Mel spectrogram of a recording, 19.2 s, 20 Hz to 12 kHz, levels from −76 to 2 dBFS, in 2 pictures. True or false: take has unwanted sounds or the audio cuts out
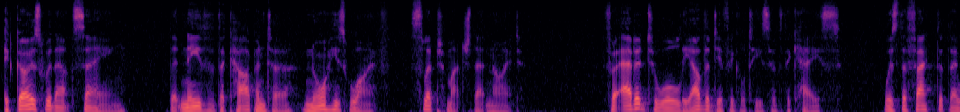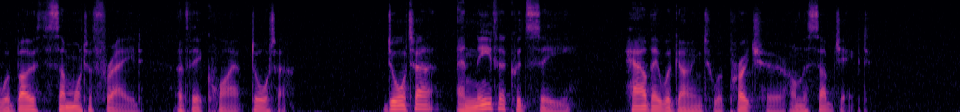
false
